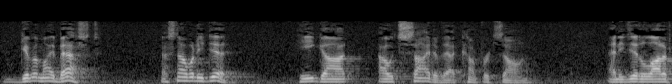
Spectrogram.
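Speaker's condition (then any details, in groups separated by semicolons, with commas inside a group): No condition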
